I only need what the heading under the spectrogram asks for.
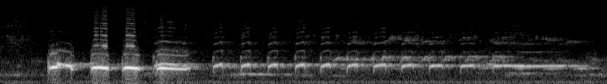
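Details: Zebra dove of the Bangkok type, singing eagerly and said to draw in rivals with its voice. Four loud, clipped coos lead into a long, steady series of softer notes, about three each second.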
